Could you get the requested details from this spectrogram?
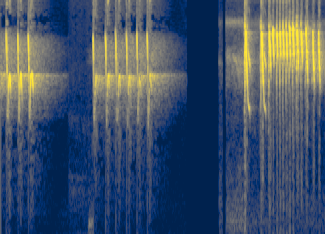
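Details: Small bird singing on a contest bird training compilation: two short bursts of staccato chips over a buzzy tone with pauses between, then a rapid high trilling series.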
